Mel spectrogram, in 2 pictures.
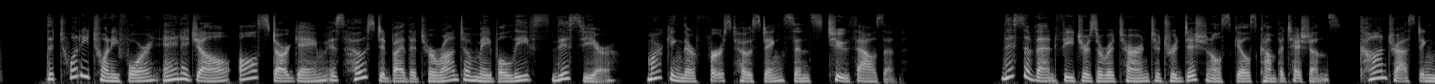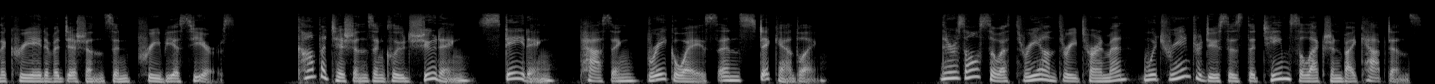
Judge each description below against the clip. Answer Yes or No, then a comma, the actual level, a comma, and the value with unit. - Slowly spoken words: Yes, slow, 130 wpm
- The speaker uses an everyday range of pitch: No, wide, 6.9 semitones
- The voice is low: No, medium, 155 Hz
